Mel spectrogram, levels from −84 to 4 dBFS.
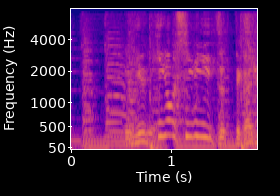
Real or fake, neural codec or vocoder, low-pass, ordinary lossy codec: real; none; 7.2 kHz; MP3, 64 kbps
